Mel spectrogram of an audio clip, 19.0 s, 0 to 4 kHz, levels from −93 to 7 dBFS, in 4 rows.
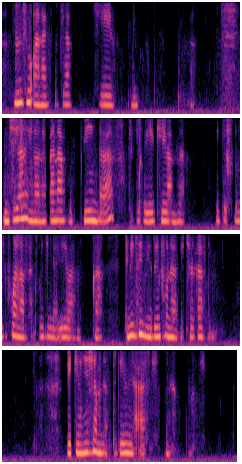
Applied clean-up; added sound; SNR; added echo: neural diffusion model UNIVERSE++.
